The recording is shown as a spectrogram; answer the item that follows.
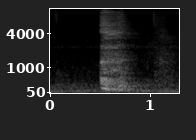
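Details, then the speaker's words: An adult man with a C5 cervical spinal cord injury (quadriplegia) coughs on his own without assistance: a single short, soft cough with little force, a weak cough that struggles to clear his airway. "has an injury up in his cervical region. It's higher - it's a c5 level injury, and so it's difficult for him to really produce a strong cough to clear his airway as well."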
